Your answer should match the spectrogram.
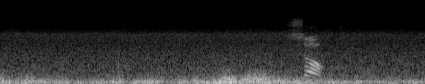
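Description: Wind gusts buffet the microphone on an open bluff-country hillside in damp, overgrown spring woods, a continuous low rumble that rises midway. A short spoken word cuts in near the end.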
